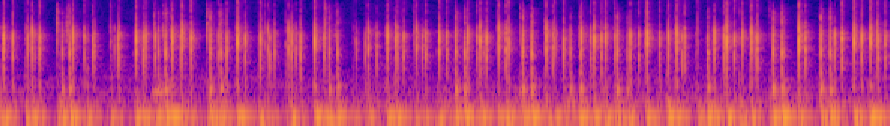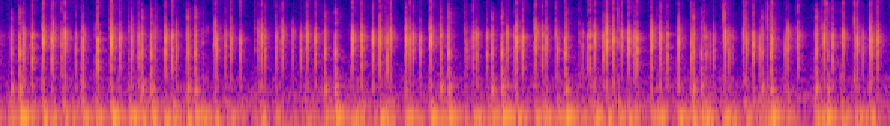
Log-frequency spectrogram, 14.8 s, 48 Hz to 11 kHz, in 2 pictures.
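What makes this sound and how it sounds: Fast, continuous typing and tapping on a black NuPhy Gem80 mechanical keyboard with plastic keycaps, resting on a bedsheet, struck by fingertips and long nails. Dense, short, crisp clicks run throughout, bright on top with a low thud underneath.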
